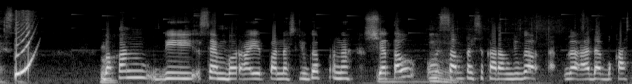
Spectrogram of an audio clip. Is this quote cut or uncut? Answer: uncut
